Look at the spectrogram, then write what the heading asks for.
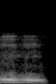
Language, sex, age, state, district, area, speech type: Odia, male, 30-45, Odisha, Ganjam, urban, conversation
